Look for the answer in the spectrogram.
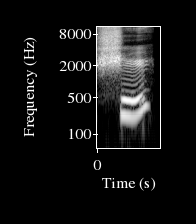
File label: Chinese Number 10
